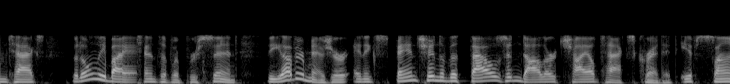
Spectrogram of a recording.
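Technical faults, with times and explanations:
1.20–1.24 s and 1.40–1.46 s, short concealed packet loss: Right after "tax but only", about 20 ms and then 40 ms of audio never arrived. The receiver extended the preceding sound to fill each hole. The result is a brief smear or wobble, then the real signal resumes.
1.26–1.38 s, burst of packet loss: About 100 ms went missing in one run, just before "of a". The decoder continued the last sound and faded it, so a held buzz or fading hiss covers the gap. There is no silence. The audio picks up later, with that stretch gone.
1.88–3.14 s, repeated packet loss (robotic sound): Between "of a" and "an expansion of the", six separate gaps occur. The longest is 24 ms, about 120 ms in all, roughly 9% of the stretch. Each is patched by continuing the last sound, giving a choppy quality with pieces missing. The G.711 call path caps the audio at about 4 kHz.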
